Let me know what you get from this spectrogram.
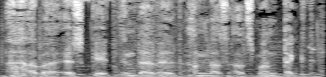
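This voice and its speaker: A man's voice: sits low, a little slow, vocal fry, over music. A man playing a sardonic narrator in a radio drama, mocking in rhymed, ballad-like lines. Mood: mocking, sly. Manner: mocking, rhyming delivery. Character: sardonic, mocking male balladeer commenting on the hero.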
